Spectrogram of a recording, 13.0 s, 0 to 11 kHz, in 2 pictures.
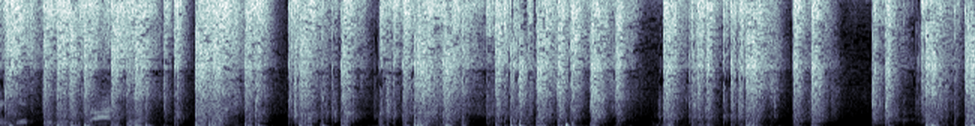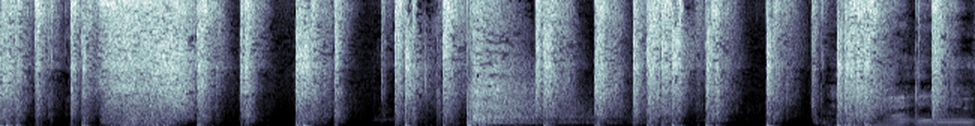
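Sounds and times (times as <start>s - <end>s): firework crackling pops: 0.0s - 13.0s
firework hissing burst: 6.3s - 8.0s.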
